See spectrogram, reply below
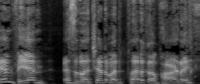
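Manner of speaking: put-on helium-balloon voice. Retelling a comedy sketch about a political spokesperson: Steve Coogan helium voice. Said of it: "take a burst from a helium balloon before he speaks".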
